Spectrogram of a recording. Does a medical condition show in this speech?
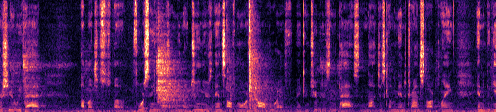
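No.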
